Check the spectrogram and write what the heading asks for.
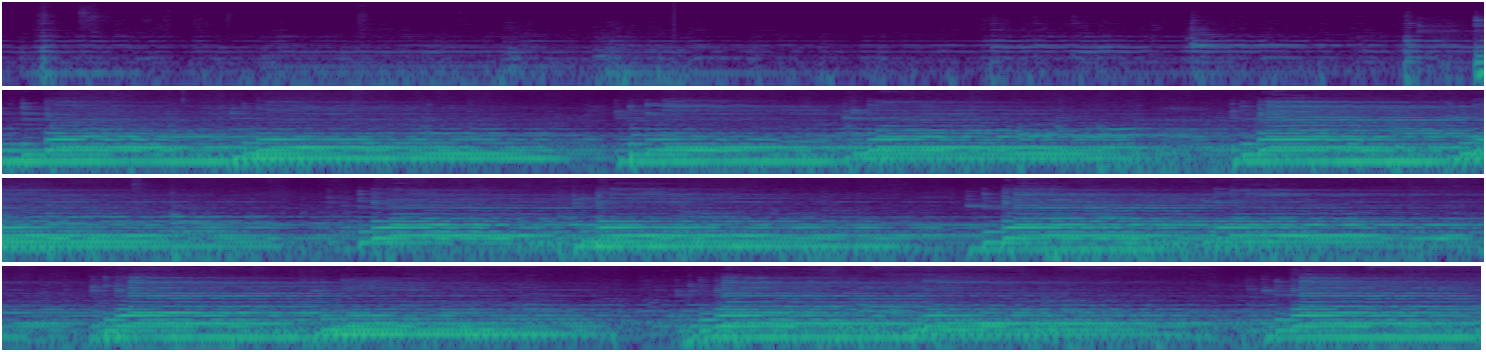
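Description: A live band performance begins with a soft, sparse intro, then kicks into full, loud instrumentation with effects-laden guitars and a steady driving rhythm, no talking.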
